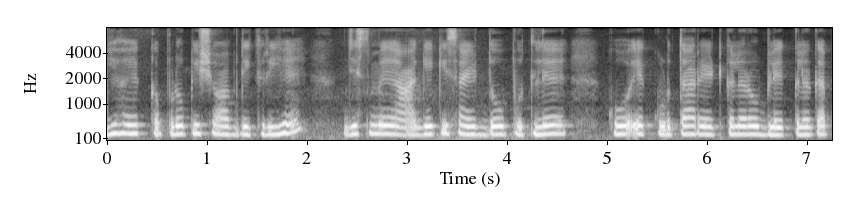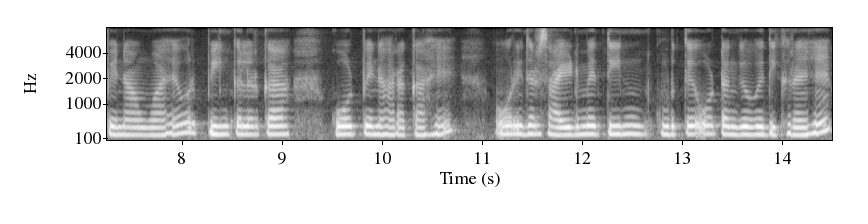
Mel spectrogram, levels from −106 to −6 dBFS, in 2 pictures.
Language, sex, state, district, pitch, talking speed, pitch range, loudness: Hindi, female, Bihar, Saran, 215 Hz, 190 wpm, 205-220 Hz, -14 LUFS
